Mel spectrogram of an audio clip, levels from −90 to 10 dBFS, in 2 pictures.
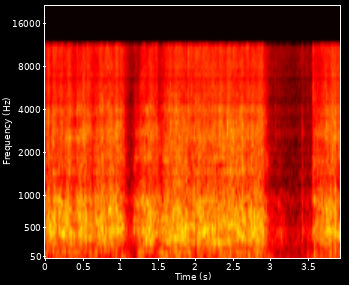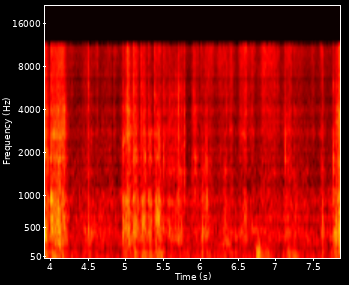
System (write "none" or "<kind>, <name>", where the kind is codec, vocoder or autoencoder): codec, SNAC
